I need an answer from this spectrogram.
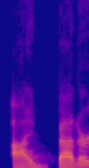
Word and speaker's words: I'd better: And you almost don't hear this D. This I'd is short for I had better. Grammatically, it's not I better. I better study. I had better. But natives pronounce this 95% of the time in the contraction. So in spoken English, it sounds like I better. I better. Because this D is really not pronounced, but it's I had better.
